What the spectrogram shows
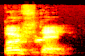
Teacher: you got a th in the middle but it makes a f sound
